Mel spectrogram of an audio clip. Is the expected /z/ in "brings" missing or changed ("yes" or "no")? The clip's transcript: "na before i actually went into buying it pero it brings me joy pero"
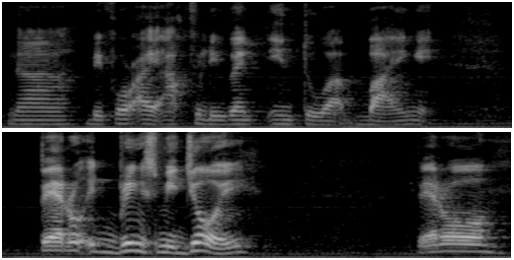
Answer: yes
